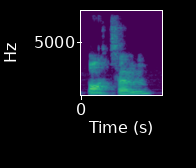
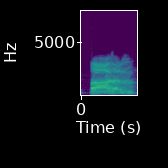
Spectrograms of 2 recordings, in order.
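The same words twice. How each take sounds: First: It is said with a British accent. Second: It is said with an American accent. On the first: "They say" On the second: "We say"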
